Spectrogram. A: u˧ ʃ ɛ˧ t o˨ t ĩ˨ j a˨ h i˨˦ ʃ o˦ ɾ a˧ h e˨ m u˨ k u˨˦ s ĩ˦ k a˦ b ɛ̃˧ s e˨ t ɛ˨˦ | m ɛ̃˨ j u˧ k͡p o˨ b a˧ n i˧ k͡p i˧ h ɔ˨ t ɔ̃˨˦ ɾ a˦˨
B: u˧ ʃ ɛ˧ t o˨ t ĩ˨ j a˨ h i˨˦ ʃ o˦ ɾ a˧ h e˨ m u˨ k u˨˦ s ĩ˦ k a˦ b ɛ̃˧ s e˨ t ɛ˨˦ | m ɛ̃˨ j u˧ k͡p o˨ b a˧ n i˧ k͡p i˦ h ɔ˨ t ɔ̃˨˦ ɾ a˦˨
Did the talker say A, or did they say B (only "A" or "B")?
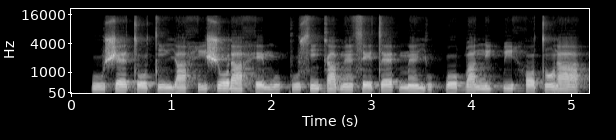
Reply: A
